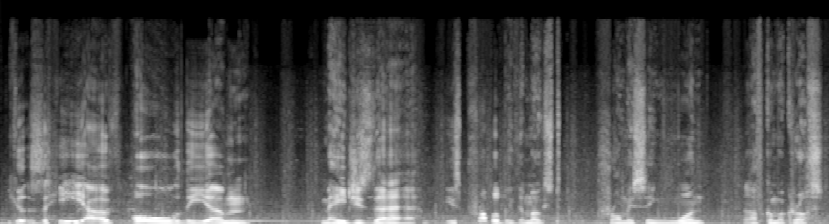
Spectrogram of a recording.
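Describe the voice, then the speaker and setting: A man's voice: fairly low pitch, wildly swooping pitch, slow pace, creaky, soft background music, full character voice. A man roleplaying a wry, boastful archmage adventurer, muttering sardonic asides in colloquial speech as he plays. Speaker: roleplaying gamer narrating in character as an adventurer mage. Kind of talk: in-character game roleplay commentary.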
